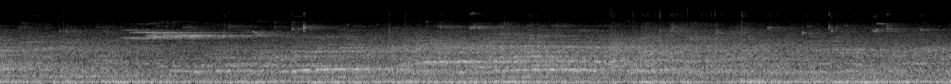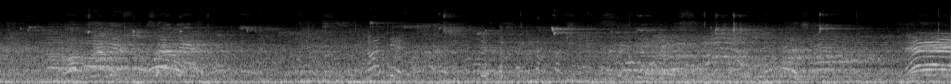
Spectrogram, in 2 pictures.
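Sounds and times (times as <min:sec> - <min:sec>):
basketball bouncing on court: 0:06.4 - 0:15.7.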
